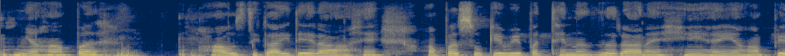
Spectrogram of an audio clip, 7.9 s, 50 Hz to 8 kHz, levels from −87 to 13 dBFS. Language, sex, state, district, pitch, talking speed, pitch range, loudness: Hindi, female, Chandigarh, Chandigarh, 235 Hz, 135 wpm, 235-245 Hz, -16 LUFS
